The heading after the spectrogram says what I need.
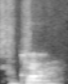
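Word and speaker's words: Makkari: Was it Makari? How do you say it, Cal, that one? Makari.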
